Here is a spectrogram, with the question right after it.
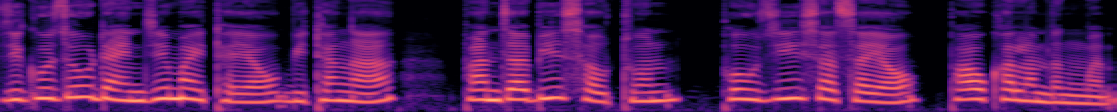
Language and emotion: Bodo, neutral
